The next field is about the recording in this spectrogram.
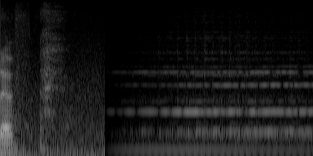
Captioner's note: chuckles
